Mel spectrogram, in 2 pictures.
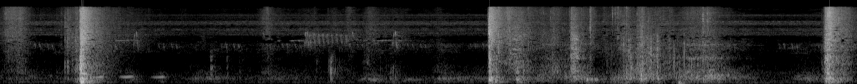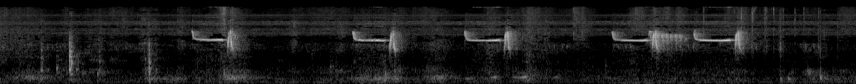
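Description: Three sharp knocks, the first about a second in and the loudest, then a bird calling: a short high call with a rising flick, repeated about six times over the last several seconds.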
